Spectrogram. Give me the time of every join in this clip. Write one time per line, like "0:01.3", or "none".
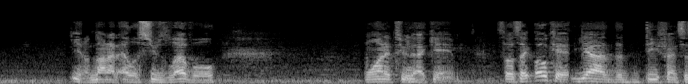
0:03.7
0:05.7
